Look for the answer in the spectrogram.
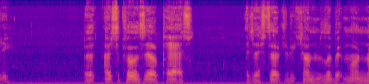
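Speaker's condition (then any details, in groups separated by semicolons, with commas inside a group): Tongue cancer; tongue tumor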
